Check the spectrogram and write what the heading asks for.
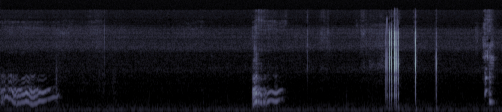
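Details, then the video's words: Small female Yorkshire Terrier indoors crying because she wants a bedside box of tissues to chew: a wavering, high whine at the start, a second shorter whimper near four seconds, then sharp clicks and knocks. "tiny yorkie crying over tissue box"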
